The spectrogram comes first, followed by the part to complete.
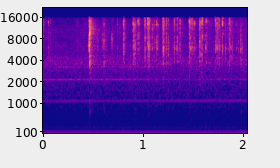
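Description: Faint computer keyboard keystrokes as a short command is typed, with one sharper click about half a second in, over a steady low electrical hum.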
